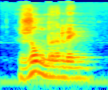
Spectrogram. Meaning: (adjective) eccentric, strange, weird; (noun) a weirdo, eccentric (a person standing out by unusual behaviour or clothing)
- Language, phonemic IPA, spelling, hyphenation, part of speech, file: Dutch, /ˈzɔn.dər.lɪŋ/, zonderling, zon‧der‧ling, adjective / noun, Nl-zonderling.ogg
